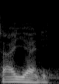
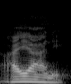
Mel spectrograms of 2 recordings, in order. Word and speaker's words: ayani: is ayani ayani so you can say double double y not not single single eye because if you if you put single y sorry that's going to pronounce hayani ayani is a dead person this is ayani so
